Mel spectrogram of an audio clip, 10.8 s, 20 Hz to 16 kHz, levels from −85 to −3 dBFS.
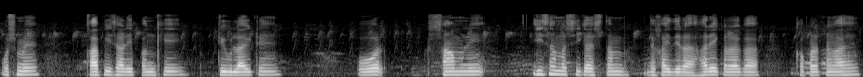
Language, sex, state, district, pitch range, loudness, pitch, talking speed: Hindi, male, Uttar Pradesh, Lalitpur, 145-160 Hz, -22 LUFS, 150 Hz, 110 wpm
